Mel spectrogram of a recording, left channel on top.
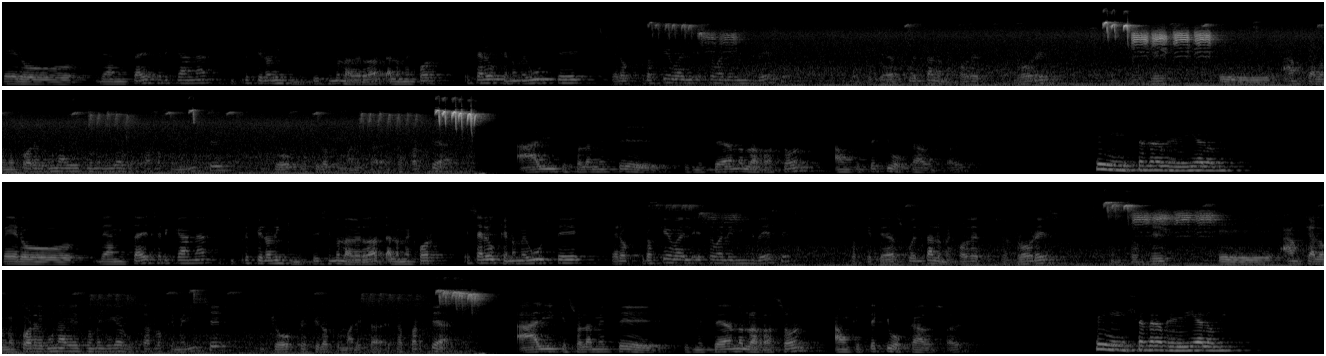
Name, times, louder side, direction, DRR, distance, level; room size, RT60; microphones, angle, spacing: voice 1, 0.0-5.8 6.1-8.0 8.5-10.6 11.1-11.7 12.2-15.5 15.8-17.8 18.4-22.9, right 3 dB, 65° right, 0.7 m, -51 dB
sound 1, 6.5-18.0, left 11 dB, 65° left, 0.6 m, -37 dB
voice 2, 24.2-25.5, right 2 dB, 30° right, 0.8 m, -44 dB
11.0 x 4.3 x 5.0 m
head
